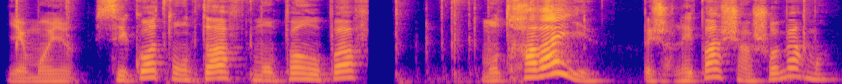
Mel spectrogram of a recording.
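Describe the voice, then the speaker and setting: A young man streams live, riffing and joking with his viewers in a rowdy, slangy way. His voice sits high. It swings up and down with lively energy. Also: fairly quick, slight background noise. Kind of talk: casual live-stream chat.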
